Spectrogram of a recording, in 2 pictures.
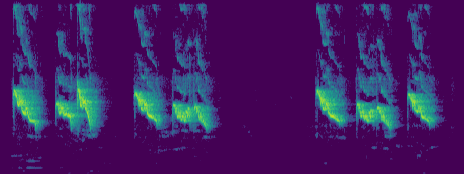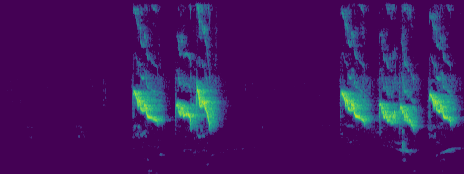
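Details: Morning song of a Javan white-eye, bustomi style: quick high chirping notes in clusters of two or three, repeated about every two seconds, clean with no other sounds.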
